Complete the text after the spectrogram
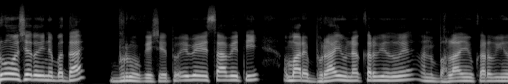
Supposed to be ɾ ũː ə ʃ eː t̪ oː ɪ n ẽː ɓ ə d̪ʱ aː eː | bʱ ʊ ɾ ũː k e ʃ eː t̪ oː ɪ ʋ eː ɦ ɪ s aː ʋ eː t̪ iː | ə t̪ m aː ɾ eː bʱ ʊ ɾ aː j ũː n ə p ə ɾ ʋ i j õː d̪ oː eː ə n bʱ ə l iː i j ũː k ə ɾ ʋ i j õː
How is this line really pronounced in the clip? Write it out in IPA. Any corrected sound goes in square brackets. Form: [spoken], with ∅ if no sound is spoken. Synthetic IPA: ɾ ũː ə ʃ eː t̪ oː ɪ n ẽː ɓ ə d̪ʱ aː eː | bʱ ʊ ɾ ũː k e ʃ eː t̪ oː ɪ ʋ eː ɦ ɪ s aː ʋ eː t̪ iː | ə [∅] m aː ɾ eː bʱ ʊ ɾ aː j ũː n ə [k] ə ɾ ʋ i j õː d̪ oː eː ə n bʱ ə l [aː] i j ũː k ə ɾ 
